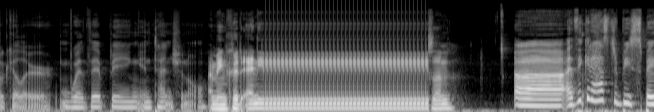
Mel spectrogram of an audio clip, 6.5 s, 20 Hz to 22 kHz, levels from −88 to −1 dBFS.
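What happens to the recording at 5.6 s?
Nothing goes wrong at 5.6 s; the speech continues intact through that moment, with no dropout, click or distortion.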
